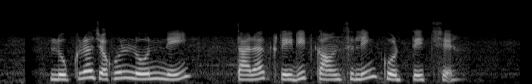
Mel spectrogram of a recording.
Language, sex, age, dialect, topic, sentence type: Bengali, female, 18-24, Western, banking, statement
